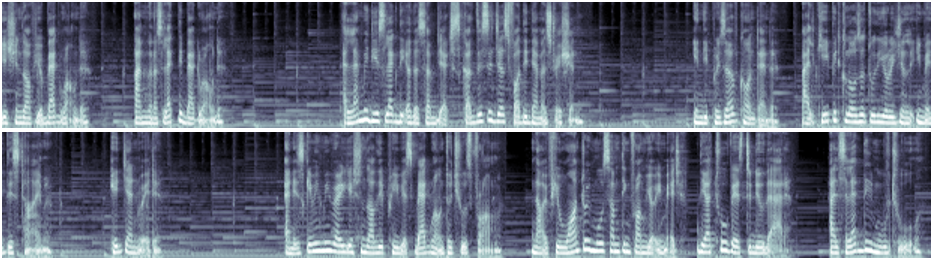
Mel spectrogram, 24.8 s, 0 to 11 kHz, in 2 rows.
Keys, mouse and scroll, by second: 0.0 click, 4.8 click, 4.9-9.4 drag, 14.1 click, 14.1 click, 16.1 click, 16.2 click, 19.9 click, 19.9 click.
